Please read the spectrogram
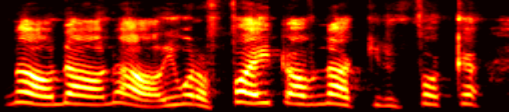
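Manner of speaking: very high, loud hammed-up threat; threatening Cuomo. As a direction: squeal a tough-guy threat. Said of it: "He's like".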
